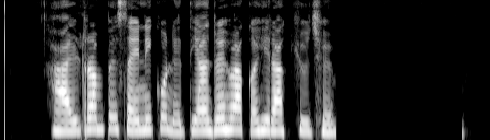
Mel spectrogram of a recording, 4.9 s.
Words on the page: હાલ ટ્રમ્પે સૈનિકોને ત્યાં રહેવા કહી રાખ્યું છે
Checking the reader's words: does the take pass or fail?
pass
